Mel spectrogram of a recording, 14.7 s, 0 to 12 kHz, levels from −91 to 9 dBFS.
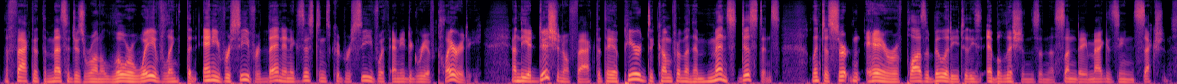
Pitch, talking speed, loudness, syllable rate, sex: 130 Hz, 210 wpm, -20 LUFS, 6.7 syllables/s, male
